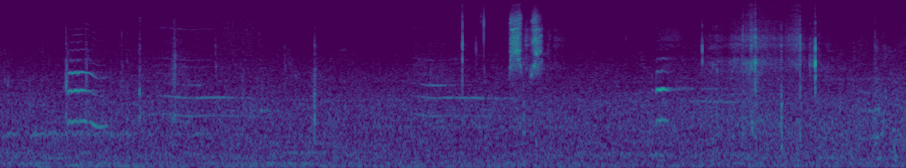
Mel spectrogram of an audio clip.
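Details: Hungry cats meowing to ask for food: a few short, thin meows near the start and another around five seconds, over steady background hiss with scattered clicks and knocks.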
